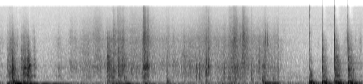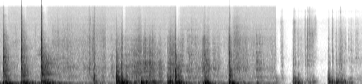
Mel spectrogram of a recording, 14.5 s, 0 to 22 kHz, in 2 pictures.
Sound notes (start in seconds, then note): 0.1 boards clattering; 6.2 hammer thumping; 9.5 boards clattering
